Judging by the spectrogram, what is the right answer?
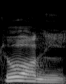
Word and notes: torni: touarni

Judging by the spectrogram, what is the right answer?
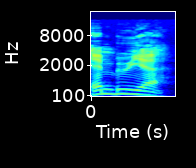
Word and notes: embulhar: embuia

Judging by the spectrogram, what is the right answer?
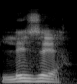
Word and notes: leser: provençal; lese

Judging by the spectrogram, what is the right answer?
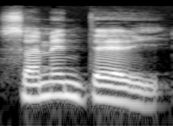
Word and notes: camenteri: provençal

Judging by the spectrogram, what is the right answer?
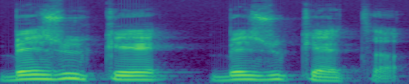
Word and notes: besuquet, besuqueta: Provençal; besuquet, besuqueto

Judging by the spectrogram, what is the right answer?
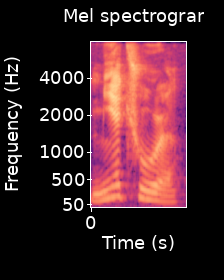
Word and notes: miechora: miechouro

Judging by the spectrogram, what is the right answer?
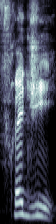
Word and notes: fregir: fregi

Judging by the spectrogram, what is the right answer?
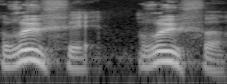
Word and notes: rufe, rufa: rufe, rufo

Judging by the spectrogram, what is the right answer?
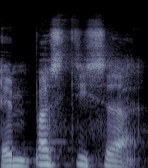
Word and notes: empastissar: empastissa

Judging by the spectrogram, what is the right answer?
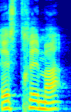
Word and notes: estremar: Provençal; estrema

